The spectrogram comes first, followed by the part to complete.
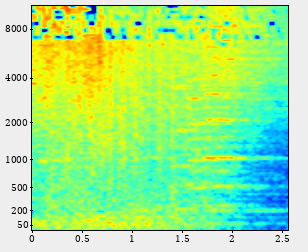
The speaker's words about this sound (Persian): نارنجک داره میاد.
